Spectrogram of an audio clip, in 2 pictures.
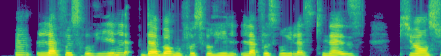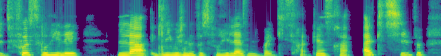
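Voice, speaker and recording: A woman at a fairly quick pace, fairly high in pitch, with big swings in loudness and a dry, close sound with no echo. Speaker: student tutor. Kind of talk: tutorial. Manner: animated.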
